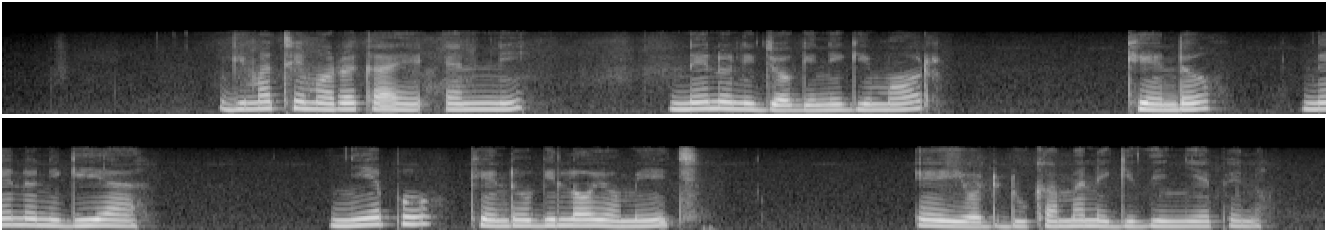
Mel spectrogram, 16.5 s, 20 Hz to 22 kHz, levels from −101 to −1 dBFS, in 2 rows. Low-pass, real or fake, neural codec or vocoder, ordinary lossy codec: 7.2 kHz; real; none; none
